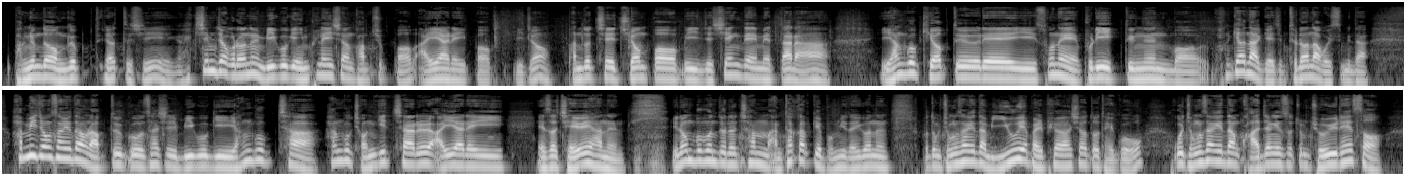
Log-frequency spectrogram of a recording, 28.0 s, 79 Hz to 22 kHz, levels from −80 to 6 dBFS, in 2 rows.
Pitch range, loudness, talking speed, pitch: 125-160 Hz, -15 LUFS, 340 characters per minute, 140 Hz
